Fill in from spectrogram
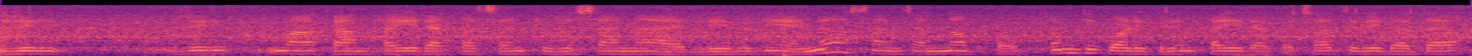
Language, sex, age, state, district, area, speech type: Nepali, female, 30-45, West Bengal, Darjeeling, rural, spontaneous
